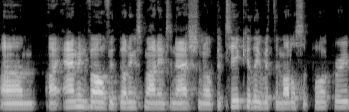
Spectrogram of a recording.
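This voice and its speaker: A man talks at a fairly quick pace in a fairly high pitch, with monotone, flat intonation. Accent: Australian. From Australia. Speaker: software developer and engineer presenter. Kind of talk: conference presentation. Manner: hesitant, many fillers.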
